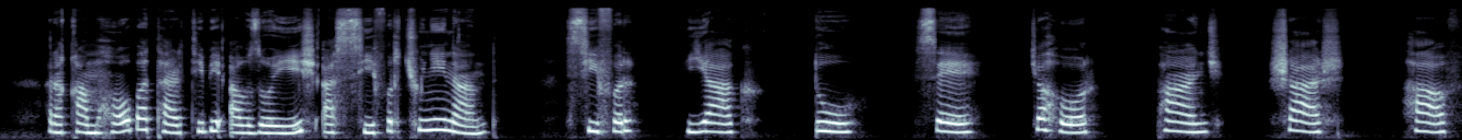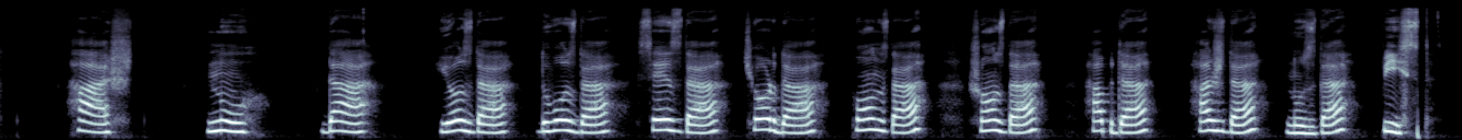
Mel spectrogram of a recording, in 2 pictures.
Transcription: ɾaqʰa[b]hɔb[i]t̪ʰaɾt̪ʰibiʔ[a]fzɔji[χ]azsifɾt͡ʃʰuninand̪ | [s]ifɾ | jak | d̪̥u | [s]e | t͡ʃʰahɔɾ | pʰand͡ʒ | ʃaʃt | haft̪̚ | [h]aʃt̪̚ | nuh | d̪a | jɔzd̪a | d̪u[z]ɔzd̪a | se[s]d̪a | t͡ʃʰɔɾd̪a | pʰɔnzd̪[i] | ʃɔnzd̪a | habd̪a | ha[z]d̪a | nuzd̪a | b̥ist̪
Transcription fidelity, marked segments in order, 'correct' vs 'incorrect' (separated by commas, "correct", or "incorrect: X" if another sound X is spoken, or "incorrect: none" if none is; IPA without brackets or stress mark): incorrect: m, incorrect: a, correct, incorrect: ʃ, correct, correct, correct, incorrect: v, incorrect: z, incorrect: a, incorrect: ʒ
